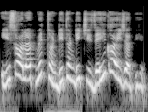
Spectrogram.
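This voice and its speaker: A woman's voice: sits high, big pitch swings, normal speed. A woman voicing a sly, complaining young daughter-in-law in a cartoon story. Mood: coaxing. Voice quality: whiny, sarcastic.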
